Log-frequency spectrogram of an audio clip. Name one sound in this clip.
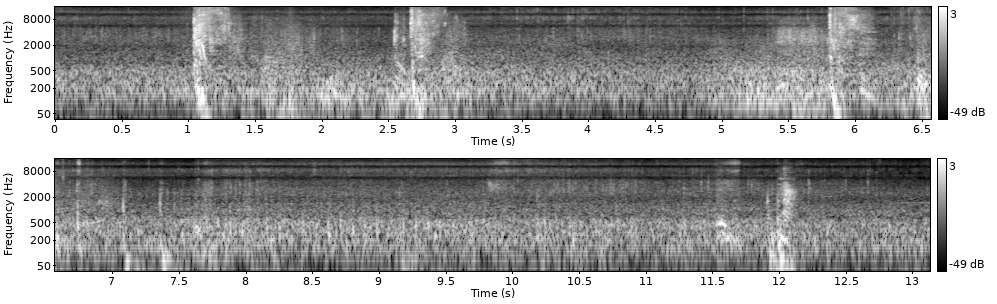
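Sharp whooshing swipes cut through the air now and then.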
